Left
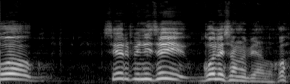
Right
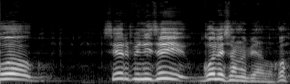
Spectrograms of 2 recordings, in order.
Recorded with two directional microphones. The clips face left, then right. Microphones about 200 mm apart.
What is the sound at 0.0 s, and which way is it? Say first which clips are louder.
A man's voice: right 4 dB; 40° right (ahead or behind).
